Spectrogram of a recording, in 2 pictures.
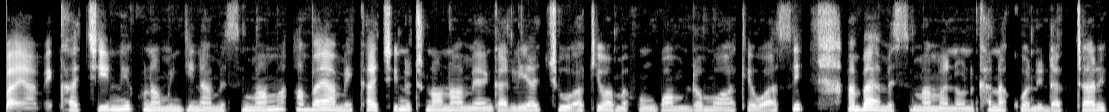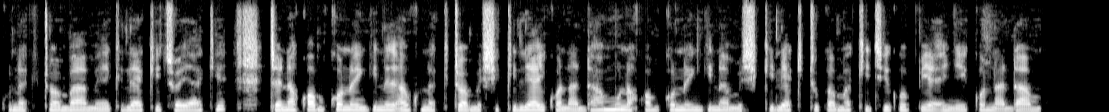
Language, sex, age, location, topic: Swahili, female, 18-24, Nakuru, health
